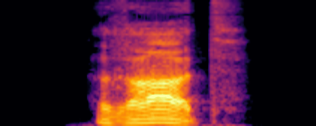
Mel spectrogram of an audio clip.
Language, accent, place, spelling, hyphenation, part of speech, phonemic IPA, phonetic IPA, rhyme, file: German, Germany, Berlin, Rat, Rat, noun, /raːt/, [ʁaːt], -aːt, De-Rat.ogg
- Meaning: 1. advice, counsel 2. council 3. councilor, councillor 4. title of a Beamter ("Public servant") at the beginning of the senior service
